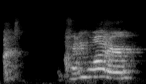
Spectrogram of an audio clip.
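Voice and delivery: loud, high "treading water" shot back; husband's loud retort. Retold or imitated. Husband in the pool answering her nagging, loud and high. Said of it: "He's like".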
